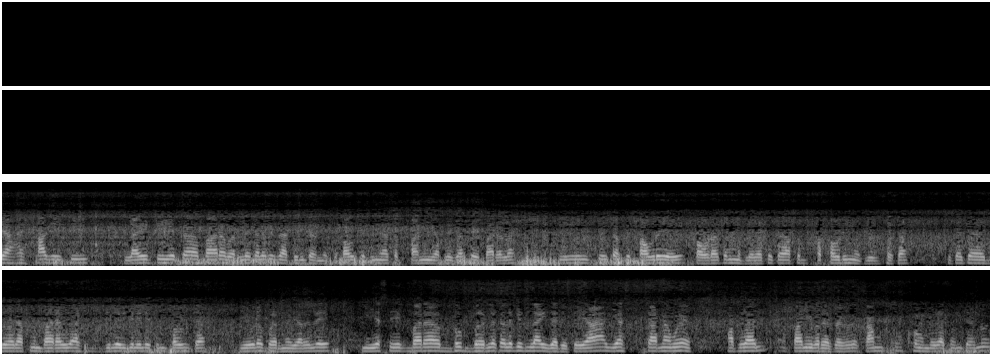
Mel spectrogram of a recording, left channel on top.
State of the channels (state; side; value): silent; left; digital silence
